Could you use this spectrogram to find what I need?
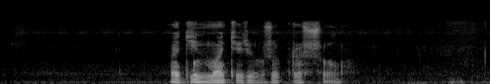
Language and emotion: Russian, neutral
